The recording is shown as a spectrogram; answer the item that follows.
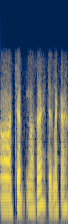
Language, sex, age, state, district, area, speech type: Santali, male, 45-60, Odisha, Mayurbhanj, rural, conversation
